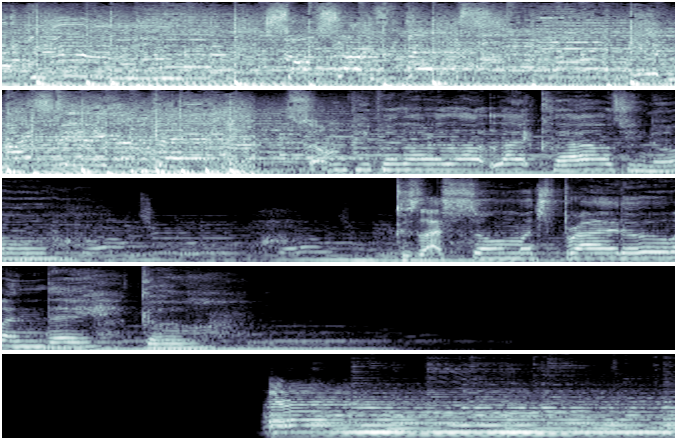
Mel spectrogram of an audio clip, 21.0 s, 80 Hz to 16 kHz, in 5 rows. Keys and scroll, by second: 7.6-8.7 typing, 13.6 e, 16.3 d, 16.9 s, 17.2 a.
